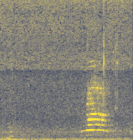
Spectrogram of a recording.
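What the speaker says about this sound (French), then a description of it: "c'est ma Minette qui est en train de miauler" A pet cat lets out a single drawn-out meow midway through, moderately clear above a steady background hum, with no talking.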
